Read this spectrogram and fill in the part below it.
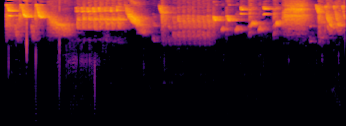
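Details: One of a pair of hand-reared, ringed European goldfinches (Carduelis carduelis) trained to clean song sings a quick, tinkling, almost unbroken run of bright twitters, buzzy trills and liquid notes.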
